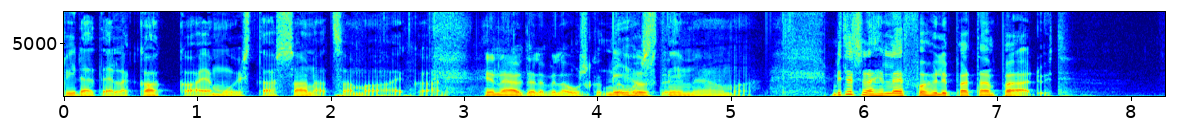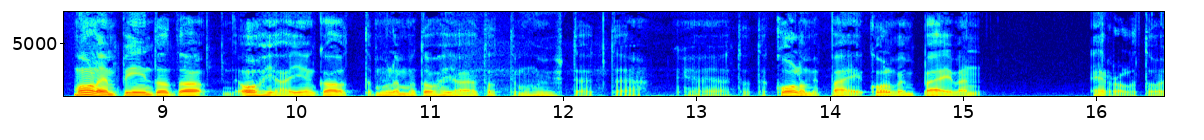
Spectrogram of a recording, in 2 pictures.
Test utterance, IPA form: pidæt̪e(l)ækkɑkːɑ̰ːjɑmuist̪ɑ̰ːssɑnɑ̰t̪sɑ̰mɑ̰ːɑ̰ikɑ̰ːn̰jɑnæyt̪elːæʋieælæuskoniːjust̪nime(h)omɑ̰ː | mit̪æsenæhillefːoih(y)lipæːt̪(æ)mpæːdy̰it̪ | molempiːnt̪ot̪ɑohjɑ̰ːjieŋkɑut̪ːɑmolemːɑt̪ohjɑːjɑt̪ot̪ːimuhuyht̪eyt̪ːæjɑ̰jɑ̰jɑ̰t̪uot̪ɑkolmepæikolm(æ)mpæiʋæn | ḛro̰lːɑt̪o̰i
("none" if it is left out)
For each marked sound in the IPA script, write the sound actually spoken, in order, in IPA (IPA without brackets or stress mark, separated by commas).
lː, h, y, æː, e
